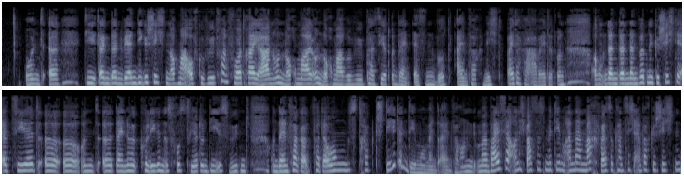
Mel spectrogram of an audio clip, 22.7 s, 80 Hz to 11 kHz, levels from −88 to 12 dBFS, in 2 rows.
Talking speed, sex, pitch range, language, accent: 195 wpm, female, 175-225 Hz, German, German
